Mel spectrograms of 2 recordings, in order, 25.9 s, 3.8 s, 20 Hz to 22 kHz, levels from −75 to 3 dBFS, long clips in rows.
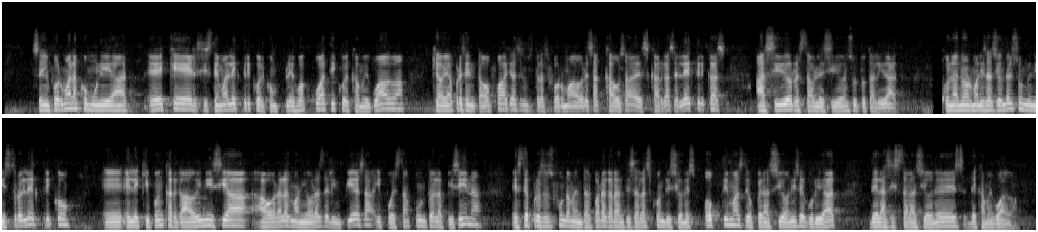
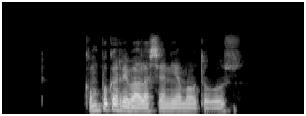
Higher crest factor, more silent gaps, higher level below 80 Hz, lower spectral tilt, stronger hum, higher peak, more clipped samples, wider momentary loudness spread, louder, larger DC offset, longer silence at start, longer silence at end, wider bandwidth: about the same, 16 dB vs 18 dB; neither; first, -52 dBFS vs -58 dBFS; about the same, -7 dB/octave vs -6 dB/octave; neither; about the same, -2 dBFS vs -2 dBFS; neither; second, 7 LU vs 14 LU; about the same, -18 LUFS vs -18 LUFS; neither; second, 0.15 s vs 1.05 s; second, 0.25 s vs 0.85 s; first, 9 kHz vs 7.6 kHz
